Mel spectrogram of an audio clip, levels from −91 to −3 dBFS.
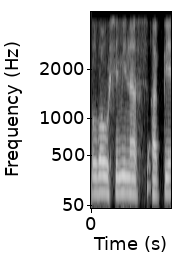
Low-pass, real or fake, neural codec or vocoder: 3.6 kHz; fake; codec, 44.1 kHz, 7.8 kbps, DAC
